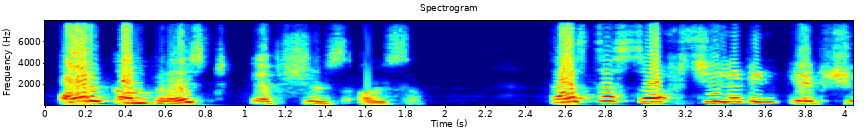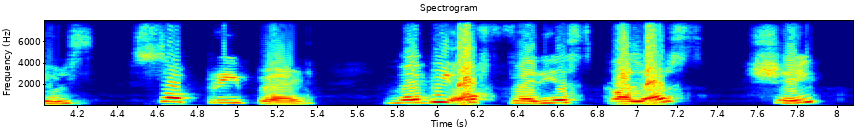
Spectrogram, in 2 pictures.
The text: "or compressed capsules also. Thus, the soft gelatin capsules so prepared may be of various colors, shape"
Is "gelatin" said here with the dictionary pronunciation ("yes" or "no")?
no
